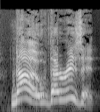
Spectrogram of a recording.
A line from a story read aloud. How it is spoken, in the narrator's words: Sirius yelled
